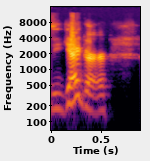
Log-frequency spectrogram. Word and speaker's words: Jagger: I said her name and she said, actually, it's Jaeger, which made me laugh. And I did double check the pronunciation this morning.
